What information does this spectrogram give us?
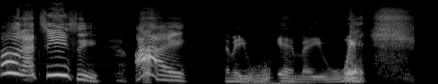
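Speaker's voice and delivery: put-on high-pitched old crone voice. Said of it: "This old crone of a lady".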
